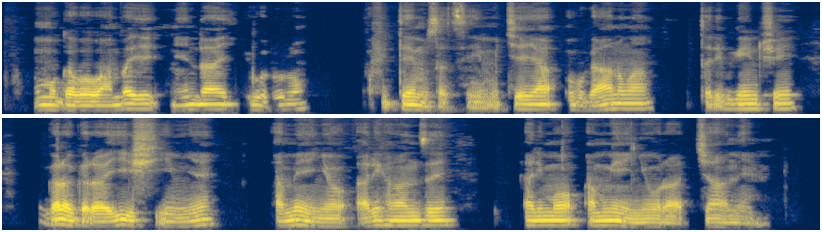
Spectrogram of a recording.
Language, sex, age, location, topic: Kinyarwanda, male, 25-35, Kigali, health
